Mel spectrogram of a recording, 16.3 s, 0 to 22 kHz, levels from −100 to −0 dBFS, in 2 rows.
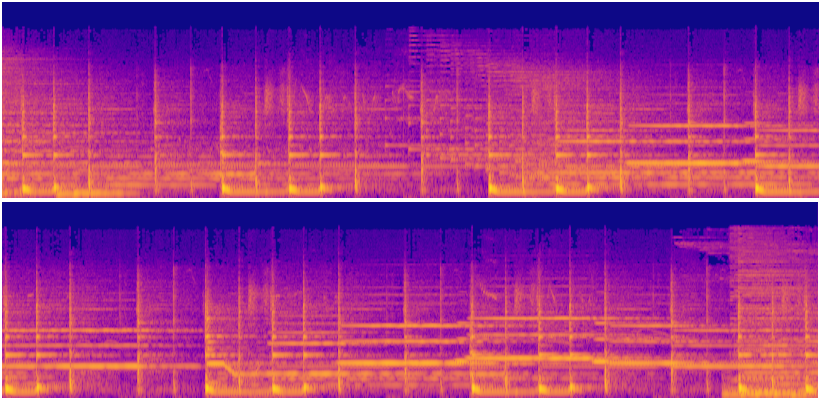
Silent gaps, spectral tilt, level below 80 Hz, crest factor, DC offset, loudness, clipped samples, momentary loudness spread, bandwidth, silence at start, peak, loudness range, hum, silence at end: none; -6.5 dB/octave; -38 dBFS; 20 dB; under 0.1%; -23 LUFS; under 0.1%; 10 LU; 14 kHz; 0 s; -2 dBFS; 4 LU; none; 0 s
